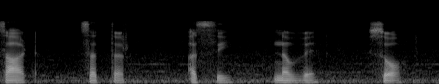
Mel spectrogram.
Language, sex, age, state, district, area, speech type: Urdu, male, 30-45, Uttar Pradesh, Aligarh, urban, spontaneous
